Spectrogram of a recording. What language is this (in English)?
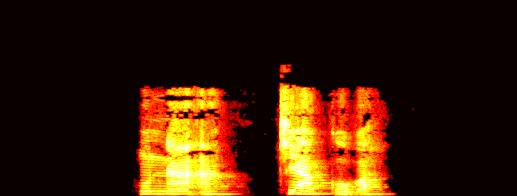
Yaqui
